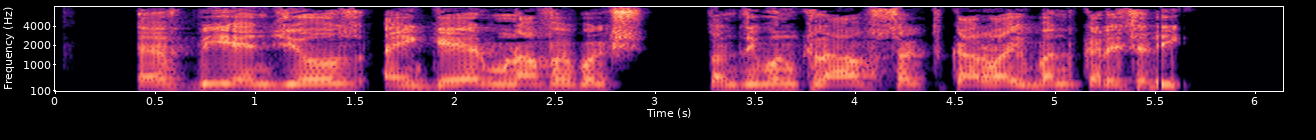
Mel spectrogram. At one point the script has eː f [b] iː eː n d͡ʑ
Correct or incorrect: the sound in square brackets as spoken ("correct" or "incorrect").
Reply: correct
